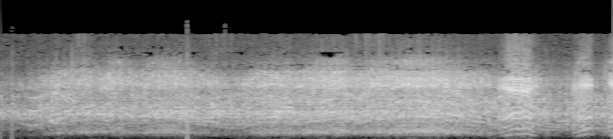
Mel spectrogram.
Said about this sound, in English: Snow drift deep in the foothills of the Rocky Mountains, and cars braving the storms face a real struggle. Forty minutes later, as the school bus plows into a bad drift. Yeah, sounds like something broke.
